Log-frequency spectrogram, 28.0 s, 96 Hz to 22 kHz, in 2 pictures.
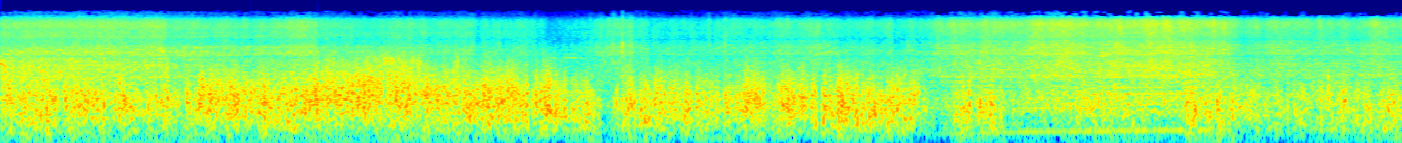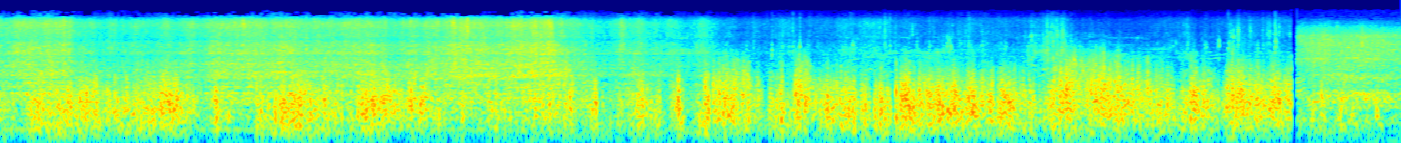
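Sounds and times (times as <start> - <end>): diesel engine revving under load: 0.0 - 20.5.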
